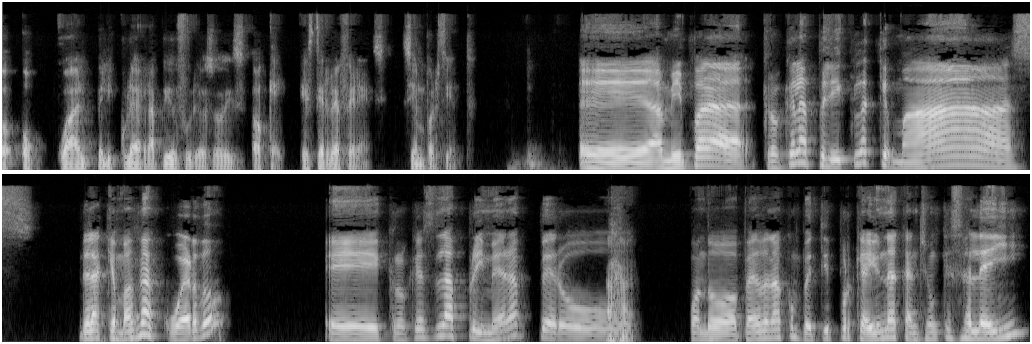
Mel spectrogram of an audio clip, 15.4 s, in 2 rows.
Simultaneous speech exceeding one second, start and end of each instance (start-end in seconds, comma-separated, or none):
none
